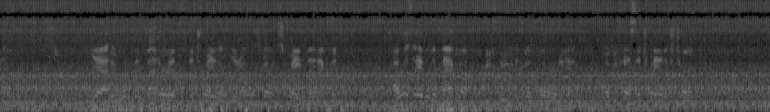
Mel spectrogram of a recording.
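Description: A second man answers calmly, a short way off.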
